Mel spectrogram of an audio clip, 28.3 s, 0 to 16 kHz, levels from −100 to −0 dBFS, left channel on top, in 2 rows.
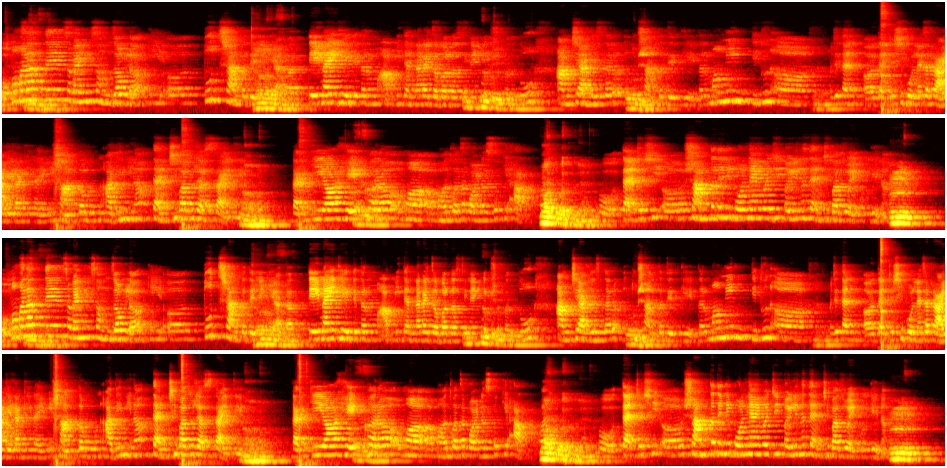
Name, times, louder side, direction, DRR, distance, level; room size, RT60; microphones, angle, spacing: voice 1, 0.0-2.8 3.0-7.4 7.8-12.0 12.4-17.8 18.5-21.9 22.2-22.4 23.1-27.4, right 3 dB, 55° right, 2 dB, 1.1 m, -28 dB
voice 2, 3.8-4.4 6.9-8.0 9.3-9.7 12.2-12.4 17.7-18.2 19.4-19.8 22.2-23.1 27.4-27.7, left 2 dB, 40° left, -1 dB, 1.3 m, -27 dB
sound 1, 13.1-13.4 14.9-15.1 16.8-17.0 18.5-18.9, right 6 dB, 80° right, 0.6 m, -33 dB
9.7 x 5.0 x 3.7 m, 1.0 s
head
